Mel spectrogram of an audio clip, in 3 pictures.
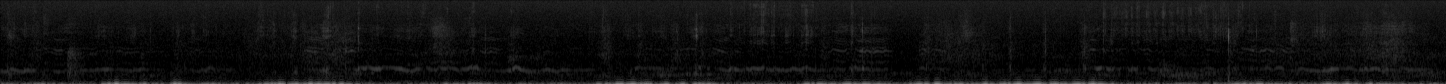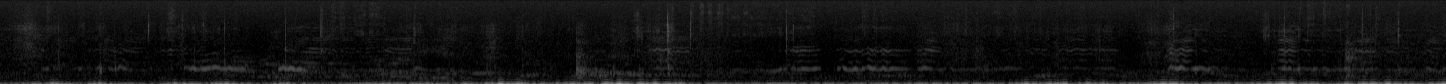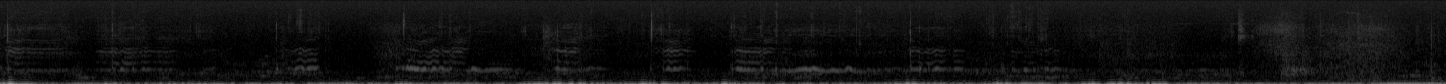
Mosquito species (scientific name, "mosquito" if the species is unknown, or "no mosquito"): Anopheles maculipalpis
